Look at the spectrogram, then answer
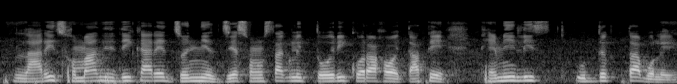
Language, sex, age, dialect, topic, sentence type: Bengali, male, 18-24, Jharkhandi, banking, statement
